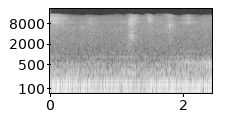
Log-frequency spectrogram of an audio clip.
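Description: Quiet room tone with a steady low hum, and a few faint, brief paper rustles in the second half.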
